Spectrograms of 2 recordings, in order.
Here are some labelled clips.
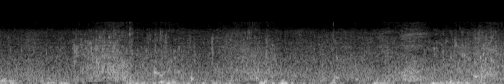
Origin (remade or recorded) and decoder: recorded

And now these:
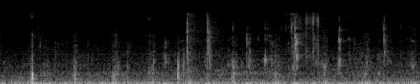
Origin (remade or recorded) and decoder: recorded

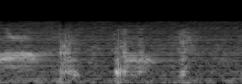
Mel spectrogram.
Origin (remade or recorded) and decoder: remade, vocoder, HiFi-GAN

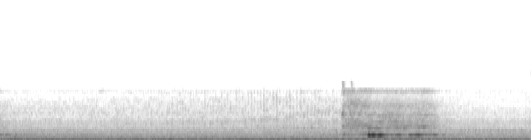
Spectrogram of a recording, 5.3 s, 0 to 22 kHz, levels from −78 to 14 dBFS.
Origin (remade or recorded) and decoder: recorded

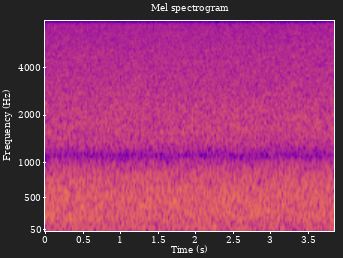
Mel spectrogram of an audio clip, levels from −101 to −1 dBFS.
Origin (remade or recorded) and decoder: remade, vocoder, BigVGAN v2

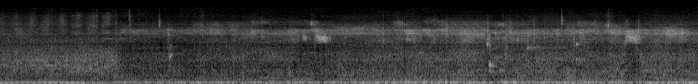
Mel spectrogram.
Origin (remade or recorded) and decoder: remade, codec, SNAC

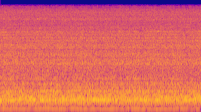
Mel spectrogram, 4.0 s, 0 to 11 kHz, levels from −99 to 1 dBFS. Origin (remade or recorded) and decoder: remade, vocoder, BigVGAN v2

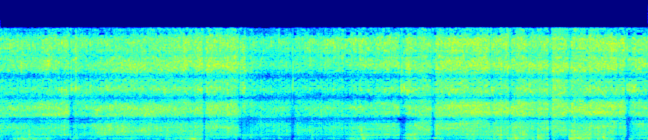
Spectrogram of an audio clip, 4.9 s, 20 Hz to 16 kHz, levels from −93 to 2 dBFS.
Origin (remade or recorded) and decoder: remade, codec, SNAC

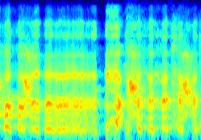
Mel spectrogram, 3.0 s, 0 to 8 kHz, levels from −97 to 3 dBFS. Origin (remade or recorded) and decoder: remade, vocoder, Vocos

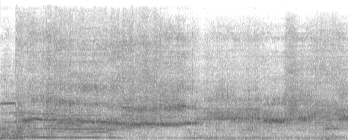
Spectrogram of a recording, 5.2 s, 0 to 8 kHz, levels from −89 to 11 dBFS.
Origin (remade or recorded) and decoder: remade, codec, SNAC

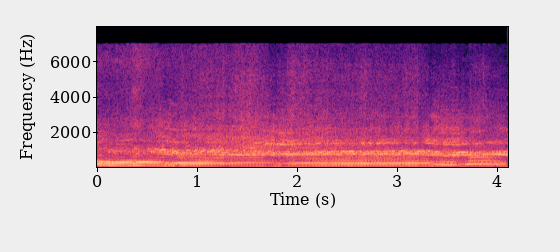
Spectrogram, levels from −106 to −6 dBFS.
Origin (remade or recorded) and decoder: recorded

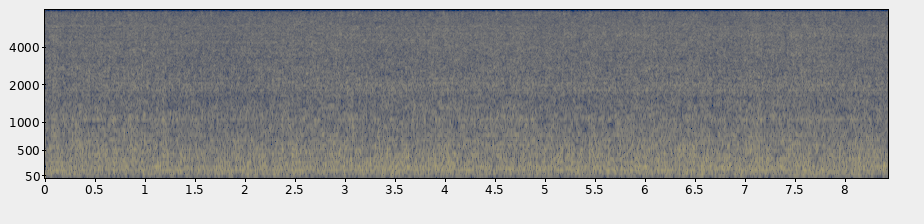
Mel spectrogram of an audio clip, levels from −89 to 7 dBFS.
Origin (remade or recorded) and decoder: remade, vocoder, HiFi-GAN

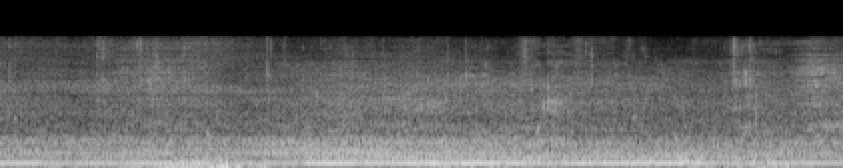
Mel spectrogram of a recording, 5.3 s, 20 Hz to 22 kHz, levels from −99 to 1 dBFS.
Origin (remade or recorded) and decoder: recorded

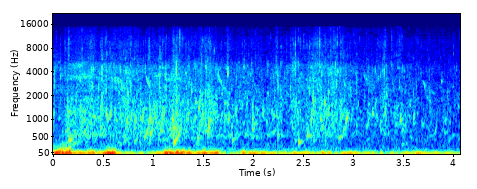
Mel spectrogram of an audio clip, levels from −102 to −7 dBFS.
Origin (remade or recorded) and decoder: remade, vocoder, BigVGAN v2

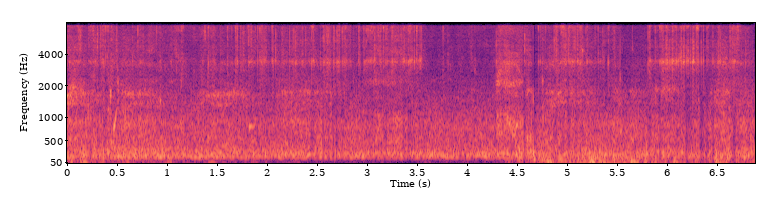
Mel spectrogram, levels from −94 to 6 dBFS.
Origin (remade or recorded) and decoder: remade, autoencoder, DAC-VAE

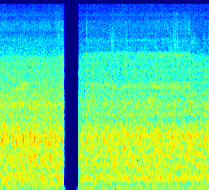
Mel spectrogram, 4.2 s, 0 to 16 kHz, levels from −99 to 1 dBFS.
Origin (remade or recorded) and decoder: recorded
